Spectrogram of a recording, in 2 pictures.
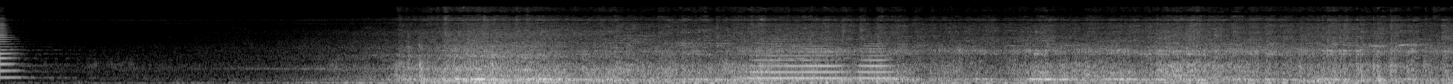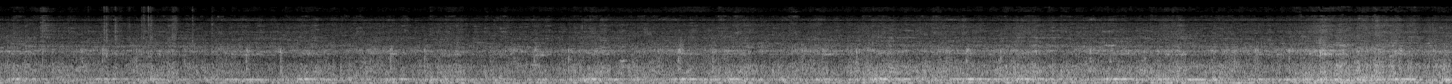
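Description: Indian Railways express hauled by a WAP-7 electric locomotive passing close by on a curve. It is quiet for the first few seconds, then the rumble and wheel clatter of the coaches rolling past set in and hold steady, with a short horn blast about eight seconds in.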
